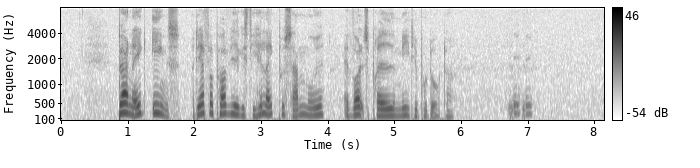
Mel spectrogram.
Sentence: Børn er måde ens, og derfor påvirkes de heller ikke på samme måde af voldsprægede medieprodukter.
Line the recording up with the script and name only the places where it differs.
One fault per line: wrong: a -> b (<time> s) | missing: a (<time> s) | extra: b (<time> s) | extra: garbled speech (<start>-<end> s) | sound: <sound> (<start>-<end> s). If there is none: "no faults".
wrong: måde -> ikke (1.1 s)
sound: laugh (6.7-7.1 s)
